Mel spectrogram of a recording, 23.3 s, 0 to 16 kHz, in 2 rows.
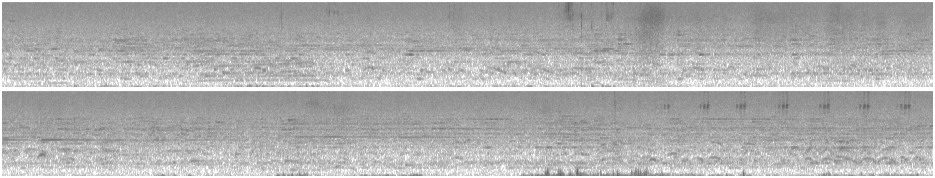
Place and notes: {"title": "Willersalpe, Bad Hindelang im Oberallgäu - Almabtrieb", "date": "2009-08-12 20:00:00", "description": "Am 12. August 2009 auf ca. 1500 Meter über NN, nahe der österreichischen Grenze, gegen 20:00 Uhr: Ein bevorstehendes Gewitter zwingt die Alpbetreiber, ihre Hirtenburschen loszuschicken, um die Rinder von einer höhergelegenen Alm auf eine tiefergelegene zu treiben. Bei genauem Hinhören hört man leise die Rufe der Hirtenburschen, die damit die Kühe antreiben. Am Vortag war bereits ein Rindvieh bei schlechten Witterungsbdingungen auf die östereichische Seite abgestürzt. Solche Unfälle passieren nicht selten, bedeuten aber immer einen gewissen wirtschaftlichen Schaden für die Betreiber einer solchen Alpe.", "latitude": "47.48", "longitude": "10.46", "altitude": "1576", "timezone": "Europe/Berlin"}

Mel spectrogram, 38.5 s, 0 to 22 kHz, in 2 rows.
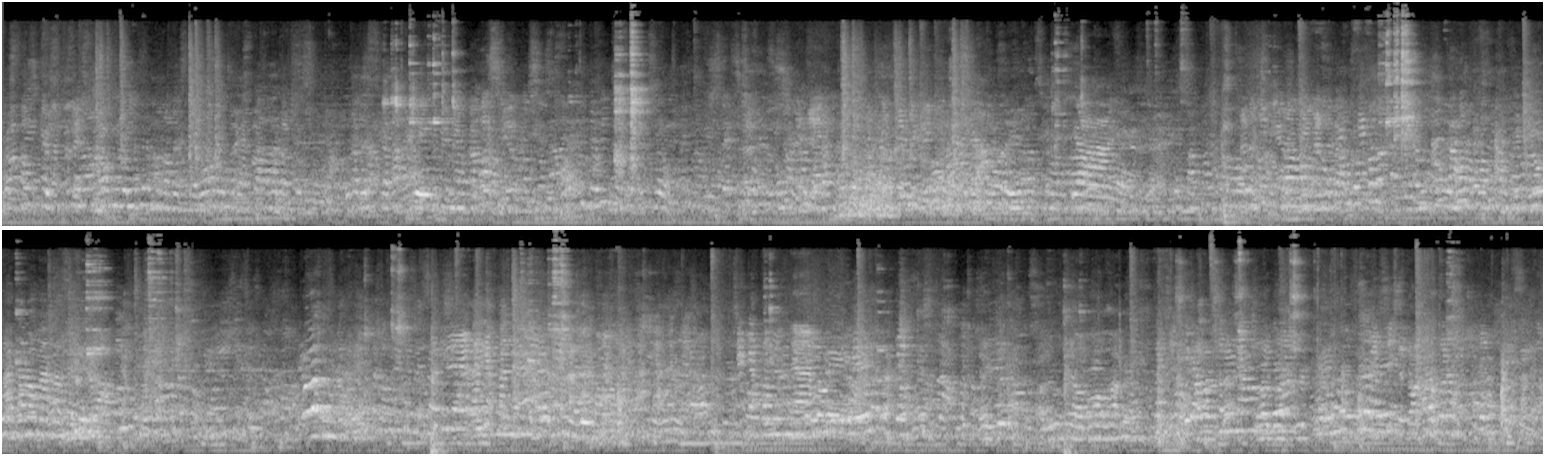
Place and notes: {"title": "Aalst, België - Into the bar", "date": "2019-02-23 11:30:00", "description": "Into the Café Safir. A busy atmosphere, with many elderly people having a good time at lunchtime.", "latitude": "50.94", "longitude": "4.04", "altitude": "14", "timezone": "GMT+1"}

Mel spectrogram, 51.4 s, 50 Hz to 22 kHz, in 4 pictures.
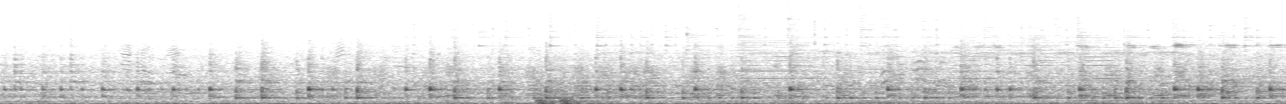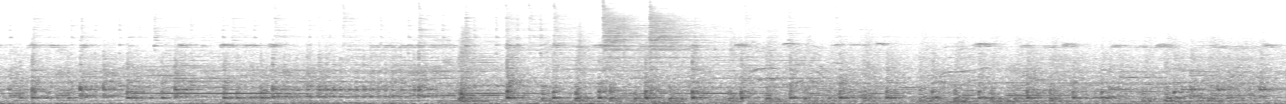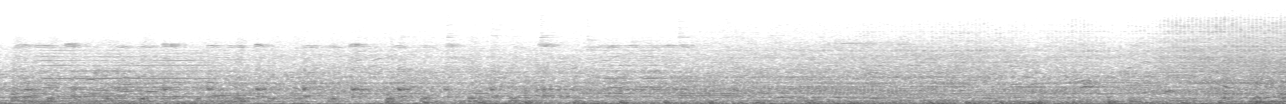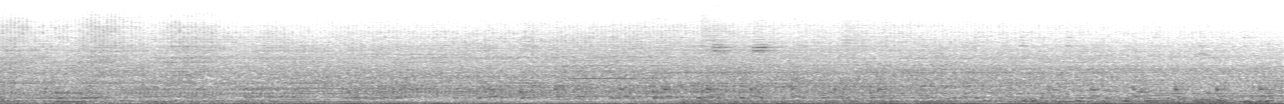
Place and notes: {"title": "Rottmayrstraße, Laufen, Deutschland - Dissolving Carnival – End of the Procession?", "date": "2018-02-13 16:00:00", "description": "The waggons and orchestras are supposed to dissolve in this narrow street and end their traditional carnival procession. But they just don't. The Bavarian samba band insists on playing on, a foghorn honks and finally gives way to the distorted bass from loudspeakers. Acoustically, the medieval street works like an intimate boombox.", "latitude": "47.94", "longitude": "12.94", "altitude": "407", "timezone": "Europe/Berlin"}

